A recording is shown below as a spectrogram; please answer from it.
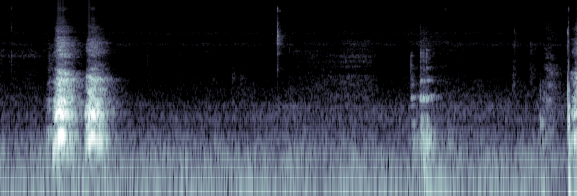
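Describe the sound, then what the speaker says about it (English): Two quick, loud dog barks close by, followed by a fainter bark a few seconds later and a last short yip at the end, with quiet room tone in between. "The dogs were losing their minds"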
